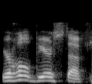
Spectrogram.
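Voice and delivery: ordinary delivery

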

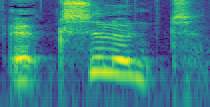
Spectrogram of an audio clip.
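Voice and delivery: loud, high triumphant cry; booming. A narrator's reading. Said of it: "the three toads boomed".

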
